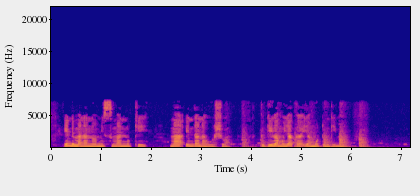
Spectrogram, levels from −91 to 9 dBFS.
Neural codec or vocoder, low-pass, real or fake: none; 7.2 kHz; real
